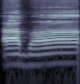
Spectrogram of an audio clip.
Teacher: با کو ایک الف تک کھینچ کر پڑھیں گے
